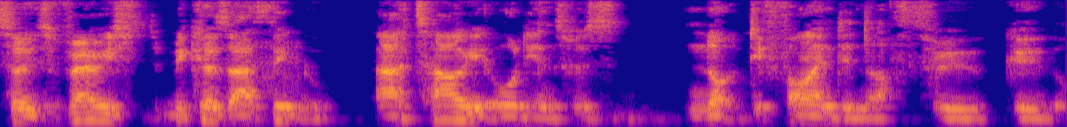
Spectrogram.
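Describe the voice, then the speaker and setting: A man talks with a British accent. His pace is moderate. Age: 40s. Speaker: online retail founder. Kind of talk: interview. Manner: hesitant, with frequent ums.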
